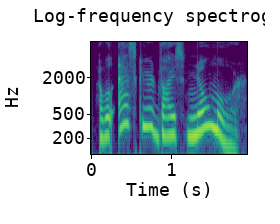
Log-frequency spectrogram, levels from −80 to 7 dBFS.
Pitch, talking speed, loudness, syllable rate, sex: 245 Hz, 215 wpm, -15 LUFS, 5.2 syllables/s, female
